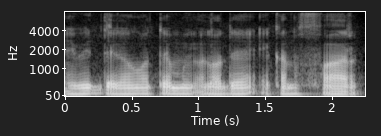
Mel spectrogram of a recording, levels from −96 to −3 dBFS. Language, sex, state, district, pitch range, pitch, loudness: Chakma, male, Tripura, West Tripura, 95-105 Hz, 105 Hz, -19 LUFS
